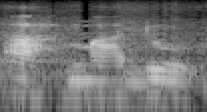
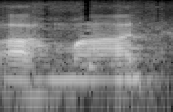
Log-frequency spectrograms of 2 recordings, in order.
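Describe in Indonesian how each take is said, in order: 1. Nama itu berakhir dengan vokal tambahan. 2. Nama itu berhenti pada konsonan terakhir. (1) "kita tak nak wakafkan, kita baca Ahmadu" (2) "sebenarnya kita boleh wakaf-wakafkan je"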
